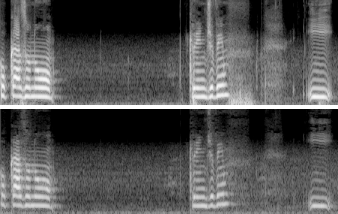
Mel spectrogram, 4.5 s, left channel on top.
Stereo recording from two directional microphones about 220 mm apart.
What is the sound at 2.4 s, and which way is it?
A woman's voice, 55° left (ahead or behind).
